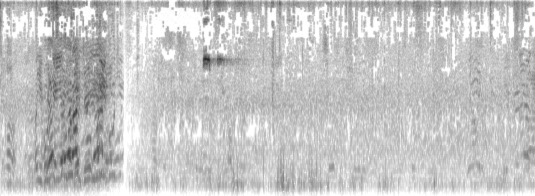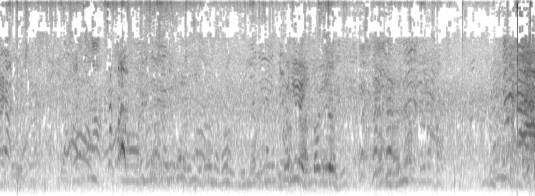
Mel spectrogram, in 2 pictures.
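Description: Men on the sideline shout and call out loudly outdoors.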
